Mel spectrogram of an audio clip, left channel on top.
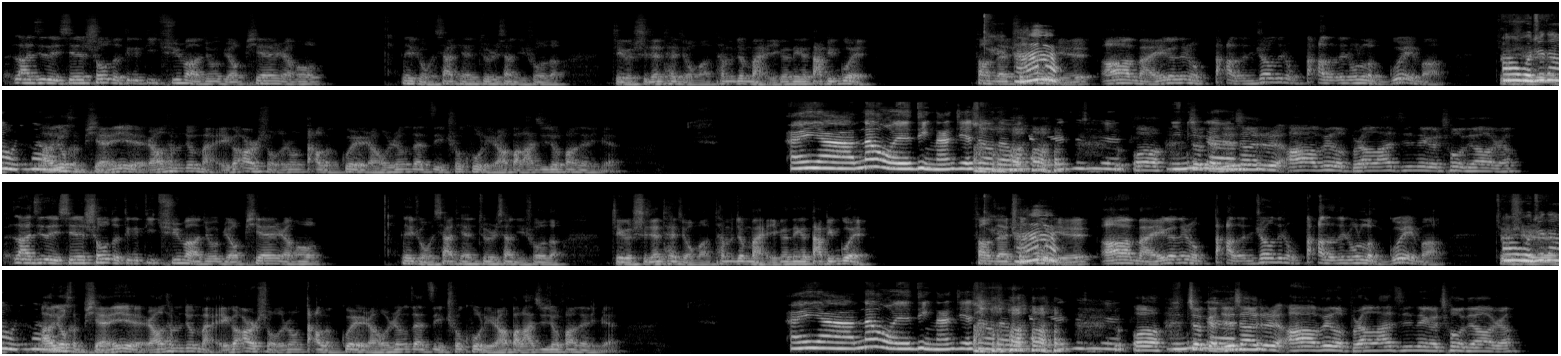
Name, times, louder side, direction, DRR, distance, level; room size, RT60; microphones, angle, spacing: voice 1, 0.0-3.2 4.0-5.6 6.1-8.6 9.7-14.4 14.9-15.5 15.9-21.7 25.3-30.7, right 3 dB, 85° right, 1.5 m, -27 dB
voice 2, 10.1-10.6 15.0-16.2 23.4-26.8 27.2-28.0, left 2 dB, 15° left, 0.4 m, -19 dB
6.5 x 6.2 x 2.4 m
head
